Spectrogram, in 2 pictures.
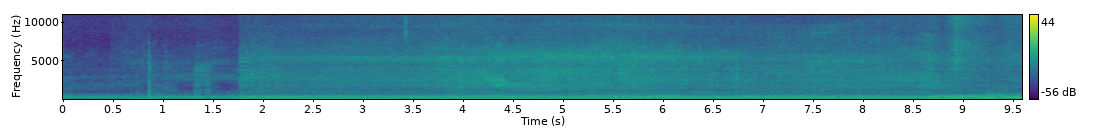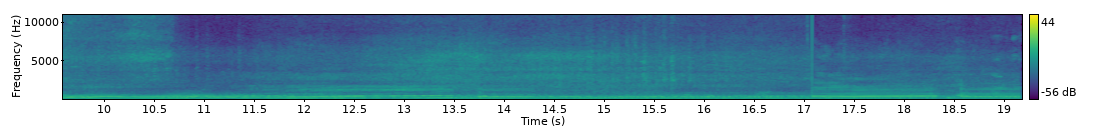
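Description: Tractor-trailer truck's diesel engine rumbling as it passes close by. About halfway through, its engine note rises and wavers, then settles into a steady drone.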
